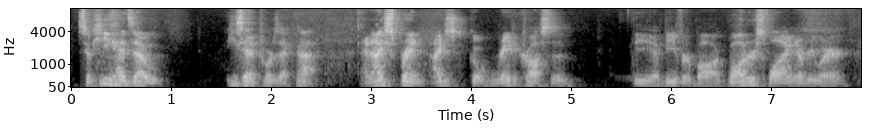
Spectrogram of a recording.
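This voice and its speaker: On his podcast, a deer hunter from Maine tells a hunting story loosely and ramblingly, often restarting sentences and speaking his thoughts as they come, in a casual storytelling chat. His voice is medium in pitch at a normal pace.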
